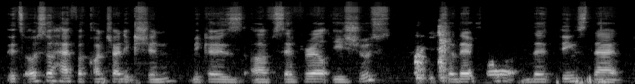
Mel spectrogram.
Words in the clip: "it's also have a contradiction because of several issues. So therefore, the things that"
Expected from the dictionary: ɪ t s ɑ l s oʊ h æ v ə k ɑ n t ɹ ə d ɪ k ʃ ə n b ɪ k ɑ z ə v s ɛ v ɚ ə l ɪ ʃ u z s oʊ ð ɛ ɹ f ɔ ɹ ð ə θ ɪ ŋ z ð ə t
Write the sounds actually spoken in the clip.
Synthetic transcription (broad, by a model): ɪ t s ɑ l s oʊ h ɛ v ə k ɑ n t ɹ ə d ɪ k ʃ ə n b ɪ k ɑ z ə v s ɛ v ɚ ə l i ʃ u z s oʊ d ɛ f ɔ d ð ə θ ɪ ŋ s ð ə t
